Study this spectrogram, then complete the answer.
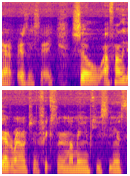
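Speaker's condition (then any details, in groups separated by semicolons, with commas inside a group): Cerebral palsy; diplegia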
